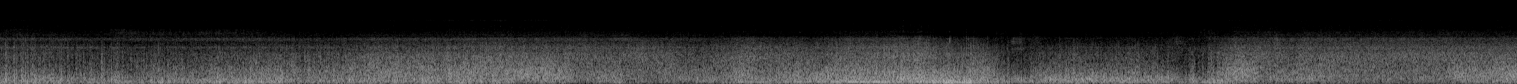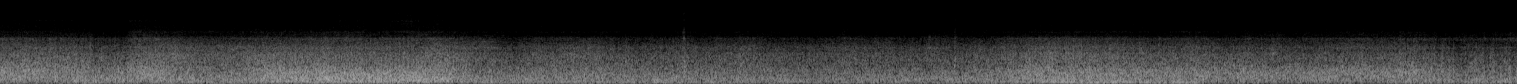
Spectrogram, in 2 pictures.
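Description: Airflow buffeting a camera microphone in paraglider flight: a steady rushing rumble and hiss that swells louder and eases off several times.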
